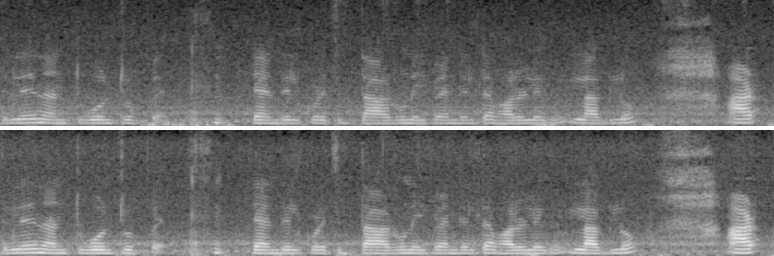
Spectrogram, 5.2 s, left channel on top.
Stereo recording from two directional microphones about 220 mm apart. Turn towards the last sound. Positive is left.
turn(degrees=-15)  # may be behind; listen again after turning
